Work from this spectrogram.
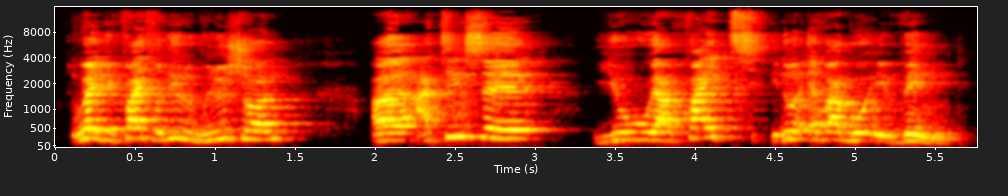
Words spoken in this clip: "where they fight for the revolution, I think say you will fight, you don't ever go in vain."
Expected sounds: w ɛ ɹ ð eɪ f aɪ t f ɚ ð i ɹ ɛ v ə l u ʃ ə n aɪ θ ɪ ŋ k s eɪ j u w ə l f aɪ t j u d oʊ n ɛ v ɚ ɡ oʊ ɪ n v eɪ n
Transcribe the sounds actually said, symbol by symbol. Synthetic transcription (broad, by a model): w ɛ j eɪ f aɪ t f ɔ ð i ɹ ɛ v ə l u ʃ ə n aɪ t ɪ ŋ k s eɪ j u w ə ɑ f aɪ t j u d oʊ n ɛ v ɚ ɡ oʊ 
